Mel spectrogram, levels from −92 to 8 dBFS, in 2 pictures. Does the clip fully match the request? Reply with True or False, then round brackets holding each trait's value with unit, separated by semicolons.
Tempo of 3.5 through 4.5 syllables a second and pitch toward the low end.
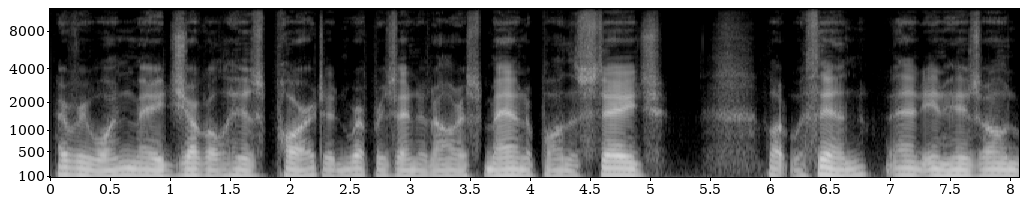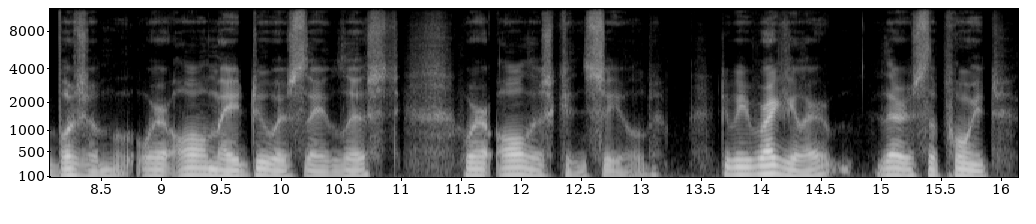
True (4.2 syllables/s; 95 Hz)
